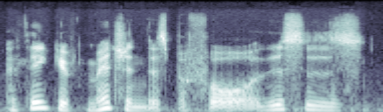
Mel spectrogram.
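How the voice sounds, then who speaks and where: A man doing casual live gaming commentary as a streamer, reacting in an animated, easily exasperated way. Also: mid-range voice, moderate pace, gravelly.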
